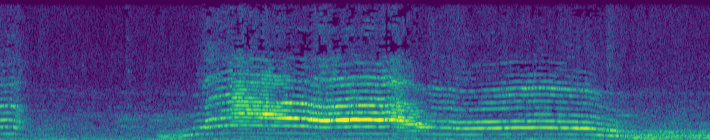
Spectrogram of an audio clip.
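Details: Pet cat uttering a prolonged wailing meow that swells in loudness and holds a steady pitch before sliding down at the close, after a quiet start with faint background noise.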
